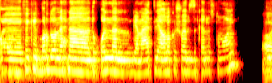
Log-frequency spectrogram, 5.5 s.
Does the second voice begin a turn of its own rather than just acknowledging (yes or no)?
yes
